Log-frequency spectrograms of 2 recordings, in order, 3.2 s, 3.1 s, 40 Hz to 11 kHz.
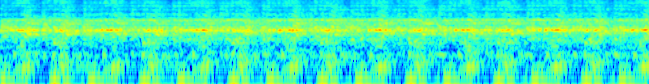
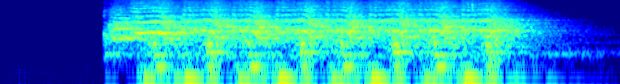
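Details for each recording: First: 2022 Indian Super Chief ABS crank-no-start: starter churns steadily at about two turns a second with no firing and no RPM shown on the gauge; a faulty crankshaft position sensor means no engine position signal, so spark and fuel are cut. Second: Known-good Indian Chief V-twin, used for comparison with a 2022 Super Chief ABS that won't start (suspected bad crank position sensor): starter spins the engine briefly with even cranking and no odd noises; RPM gauge rises, showing a working sensor.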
